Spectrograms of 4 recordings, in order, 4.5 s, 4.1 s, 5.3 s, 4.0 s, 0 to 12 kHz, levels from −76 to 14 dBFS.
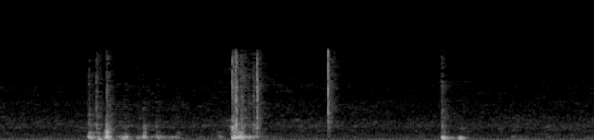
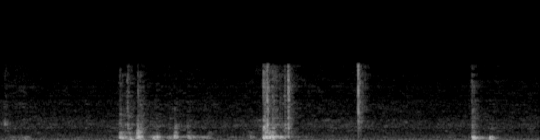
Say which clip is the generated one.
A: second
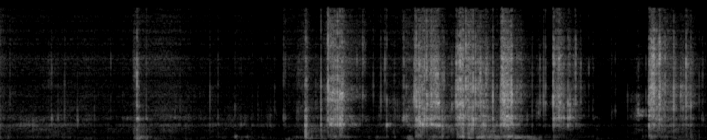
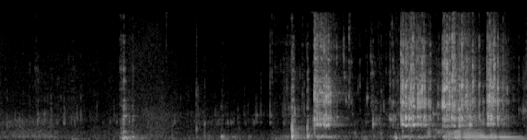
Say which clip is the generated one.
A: first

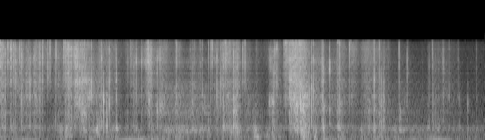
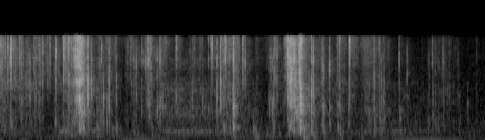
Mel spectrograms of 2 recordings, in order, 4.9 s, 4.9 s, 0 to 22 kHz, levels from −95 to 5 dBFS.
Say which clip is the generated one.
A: first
